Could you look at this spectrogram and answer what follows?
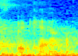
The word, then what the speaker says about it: Bakel: Who is Tobias Bakel? – Who is Tobias Bakel? Hi, my name is Tobias Bakel, it rhymes with hell.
